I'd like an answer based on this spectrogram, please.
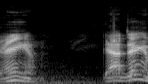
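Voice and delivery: put-on, fake American accent. Joking about a beautiful game: put-on American accent. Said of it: "Is that your American accent?".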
